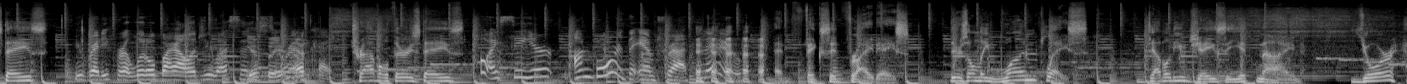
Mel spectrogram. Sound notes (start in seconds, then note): 6.9 laughs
